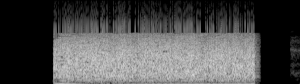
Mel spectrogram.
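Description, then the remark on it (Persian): Neural activity picked up by a deep brain electrode as it moves into the depth of a patient's brain during surgery: a loud, dense crackling hiss like radio static, holding steady for about two seconds before cutting off abruptly, with no voices. “صدای الکترود در طول حرکت به عمق مغز شنیده میشه و فرد متخصص تشخیص میده که آیا مسیر حرکت درست بوده یا نه آیا صدا نرمال هست یا نه که یه همچین صداییه که در ادامه میشنوید”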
